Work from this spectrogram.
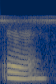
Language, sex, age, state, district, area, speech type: Bodo, female, 45-60, Assam, Chirang, rural, conversation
